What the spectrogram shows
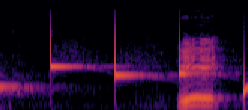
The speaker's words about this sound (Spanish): Perdón, tengo hipo.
